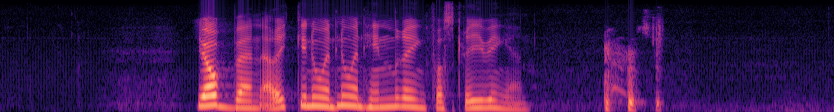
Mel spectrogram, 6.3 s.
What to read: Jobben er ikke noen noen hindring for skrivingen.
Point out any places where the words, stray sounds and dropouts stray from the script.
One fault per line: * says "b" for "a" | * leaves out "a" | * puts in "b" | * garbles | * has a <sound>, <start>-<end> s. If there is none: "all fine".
* has a laugh, 4.5-5.0 s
